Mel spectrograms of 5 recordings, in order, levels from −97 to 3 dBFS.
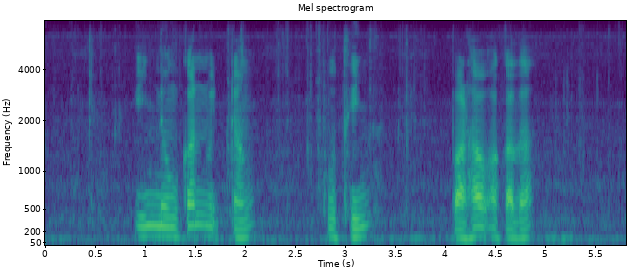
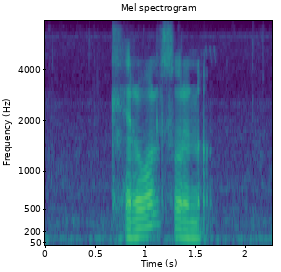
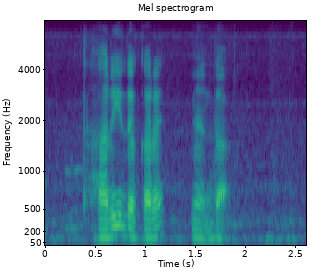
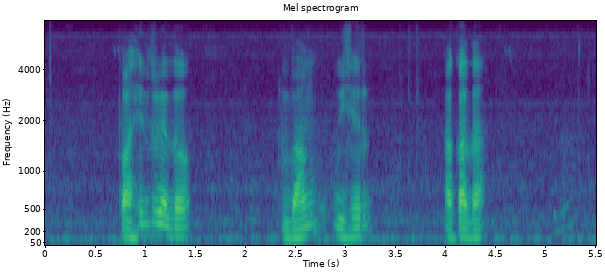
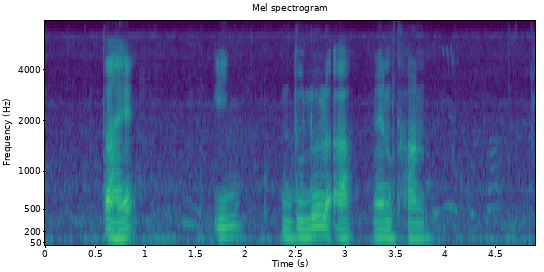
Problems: constant background noise, background conversations at intervals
